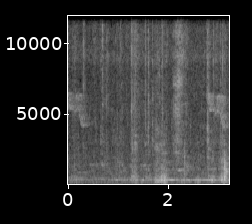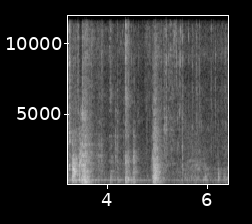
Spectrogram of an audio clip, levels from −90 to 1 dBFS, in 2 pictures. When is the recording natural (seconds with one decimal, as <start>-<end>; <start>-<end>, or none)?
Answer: 0.0-6.4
